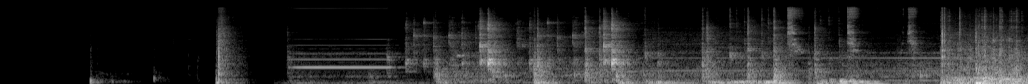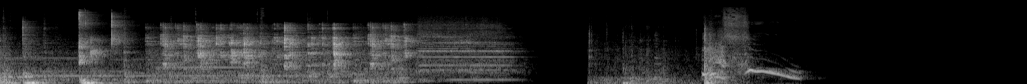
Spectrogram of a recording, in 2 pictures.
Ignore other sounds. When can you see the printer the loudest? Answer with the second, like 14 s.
6 s.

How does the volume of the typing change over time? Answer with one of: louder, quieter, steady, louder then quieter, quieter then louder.
quieter then louder.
